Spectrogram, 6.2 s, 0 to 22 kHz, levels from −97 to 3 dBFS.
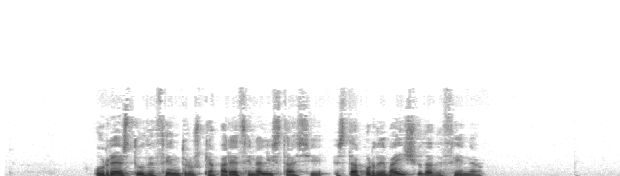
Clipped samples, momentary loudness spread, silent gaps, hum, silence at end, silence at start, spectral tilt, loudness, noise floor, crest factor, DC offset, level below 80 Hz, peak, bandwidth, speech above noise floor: under 0.1%; 10 LU; none; none; 1.4 s; 0.95 s; -8.5 dB/octave; -22 LUFS; -79 dBFS; 18 dB; under 0.1%; -62 dBFS; -4 dBFS; 9.4 kHz; 58 dB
